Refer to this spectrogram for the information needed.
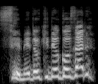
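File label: limit break, Japanese; azami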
